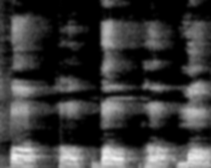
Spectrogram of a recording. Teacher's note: খেয়াল করলে দেখা যাবে প হ ব ভ ম সেগুলো ঠোঁট থেকে উচ্চারণ করা হয়। আর যেহেতু প ফ ব ভ এগুলো ঠোঁট থেকে বা ওষ্ঠ থেকে উচ্চারণ করা হয়, এই জন্য এগুলোকে বলা হয় ওষ্ঠবর্ণ।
